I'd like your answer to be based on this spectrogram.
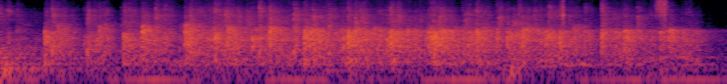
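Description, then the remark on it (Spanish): An audience breaks into sustained applause, a dense crackle of many hands clapping steadily at an even loudness for several seconds without anyone speaking over it. “Dámosle un aplauso.”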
